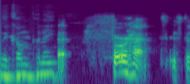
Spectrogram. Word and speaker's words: Furhat: Furhat, am I mispronouncing the company? Furhat is the name of the company.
